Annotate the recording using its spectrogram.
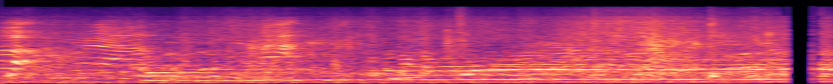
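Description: Several people talking at once in the background, children's voices among them, over a steady low hum.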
